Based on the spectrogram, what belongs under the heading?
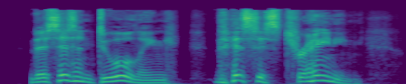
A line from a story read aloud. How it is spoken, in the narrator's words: Lupo laughed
